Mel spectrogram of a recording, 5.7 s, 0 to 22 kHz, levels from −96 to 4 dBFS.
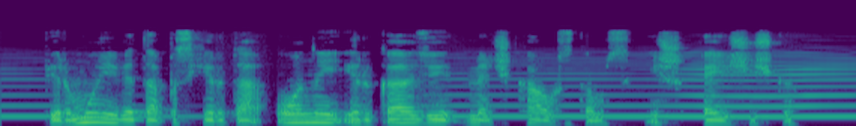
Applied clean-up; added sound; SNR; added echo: none; Wind instrument, woodwind instrument; 12 dB; none.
